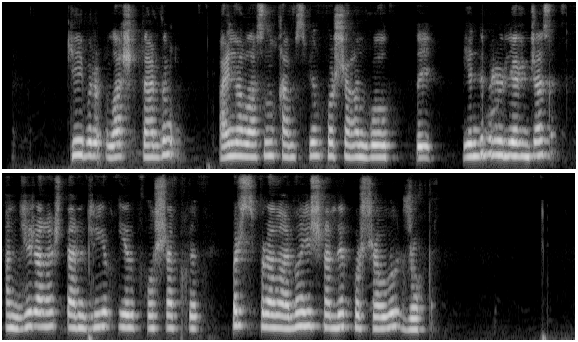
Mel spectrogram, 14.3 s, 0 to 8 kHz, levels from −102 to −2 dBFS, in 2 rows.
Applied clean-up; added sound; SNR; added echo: neural mask model DeepFilterNet 3.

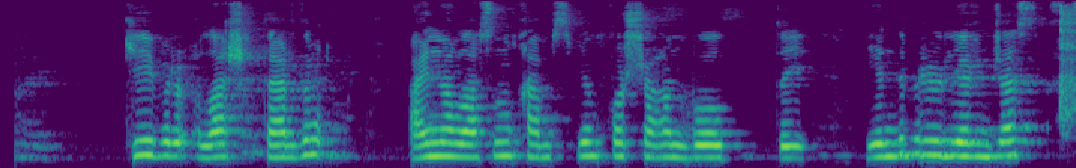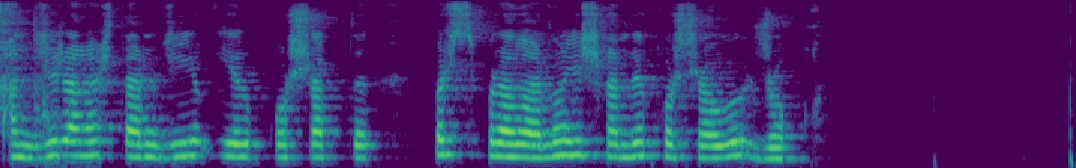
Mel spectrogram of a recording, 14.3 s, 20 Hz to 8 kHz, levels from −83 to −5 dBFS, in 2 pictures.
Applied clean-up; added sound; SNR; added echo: none; none; none; none.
